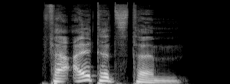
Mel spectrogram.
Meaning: strong dative masculine/neuter singular superlative degree of veraltet
- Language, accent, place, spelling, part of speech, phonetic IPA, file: German, Germany, Berlin, veraltetstem, adjective, [fɛɐ̯ˈʔaltət͡stəm], De-veraltetstem.ogg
